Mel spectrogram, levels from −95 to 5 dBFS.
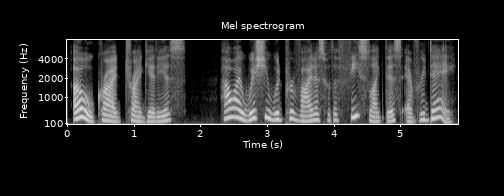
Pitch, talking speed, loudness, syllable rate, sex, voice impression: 205 Hz, 175 wpm, -19 LUFS, 4.6 syllables/s, female, feminine, adult-like, tensed, powerful, clear, intellectual, slightly calm, slightly friendly, elegant, lively, sharp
